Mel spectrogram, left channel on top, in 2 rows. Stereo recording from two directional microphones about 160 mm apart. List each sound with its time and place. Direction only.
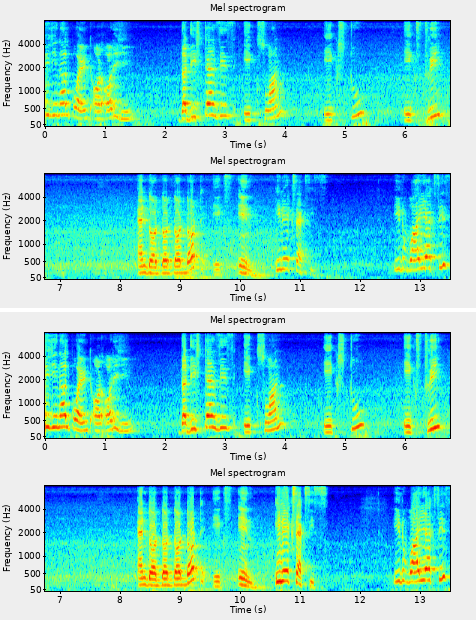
0.0 s speech: 60° right (ahead or behind)
2.2 s a woman's voice: 55° right (ahead or behind)
8.3 s speech: 50° right (ahead or behind)
10.6 s speech: 90° right
12.5 s a woman's voice: 55° right (ahead or behind)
